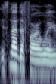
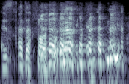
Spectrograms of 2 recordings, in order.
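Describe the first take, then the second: First: Said in the usual way. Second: Slow and higher through laughter; laughing. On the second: Shown as a demonstration. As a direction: stretch it out while laughing.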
